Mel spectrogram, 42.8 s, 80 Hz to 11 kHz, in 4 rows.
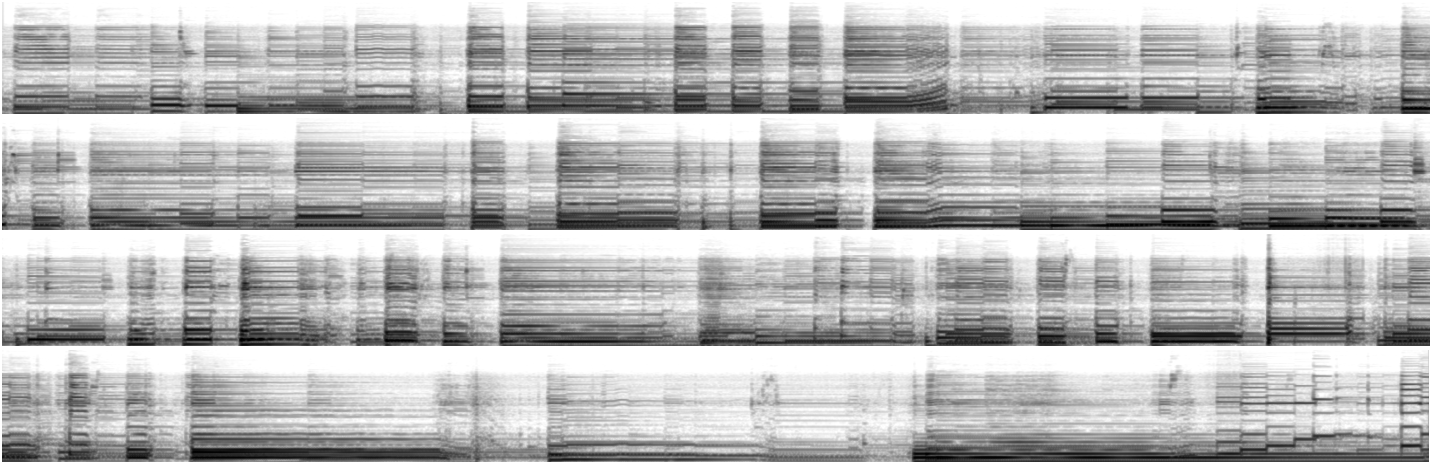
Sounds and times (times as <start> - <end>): Guitar: 0.0 - 42.8
Inside, small room: 0.0 - 42.8.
